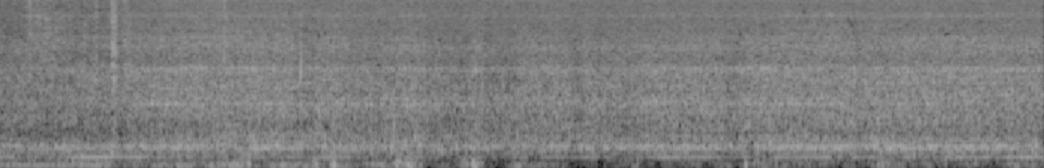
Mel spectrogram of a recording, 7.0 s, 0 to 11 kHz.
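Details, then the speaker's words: Panasonic washing machine with H07 error, direct spin selected up to 2000 RPM: steady humming drone with rough rumble underneath; drum bearing worn, needs replacing. "you can hear the noise it is anyway bearing gone we have to replace the bearing also"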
